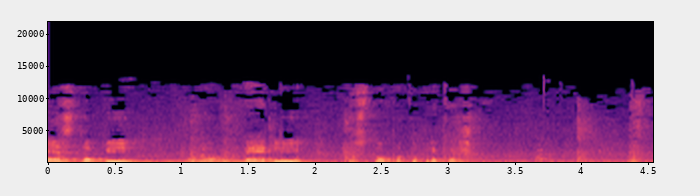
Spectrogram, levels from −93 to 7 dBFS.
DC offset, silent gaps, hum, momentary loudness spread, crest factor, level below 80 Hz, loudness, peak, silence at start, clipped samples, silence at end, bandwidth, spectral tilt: under 0.1%; none; none; 15 LU; 18 dB; -34 dBFS; -20 LUFS; -2 dBFS; 0 s; under 0.1%; 0 s; 13 kHz; -6.5 dB/octave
